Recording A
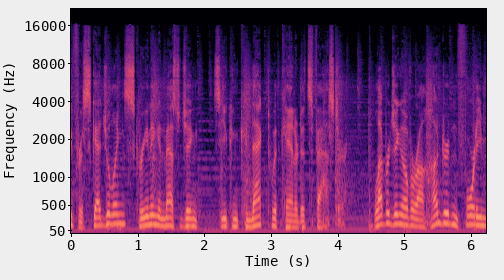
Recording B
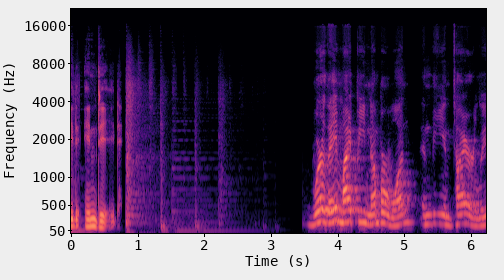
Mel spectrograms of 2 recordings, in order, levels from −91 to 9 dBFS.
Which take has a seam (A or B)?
B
